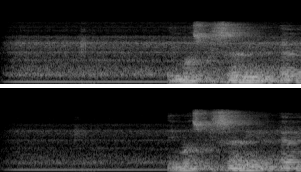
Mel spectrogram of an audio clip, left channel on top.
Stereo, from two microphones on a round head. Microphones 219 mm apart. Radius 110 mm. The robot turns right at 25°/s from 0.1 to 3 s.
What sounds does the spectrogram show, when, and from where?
1.7 s a man speaking: 50° right, 0.8 m; by 3.0 s 15° right, 0.8 m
